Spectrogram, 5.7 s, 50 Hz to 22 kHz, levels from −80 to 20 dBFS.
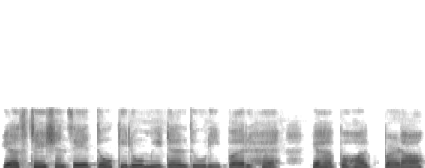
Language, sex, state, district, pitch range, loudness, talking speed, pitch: Hindi, female, Bihar, Bhagalpur, 255-340 Hz, -15 LUFS, 135 wpm, 290 Hz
